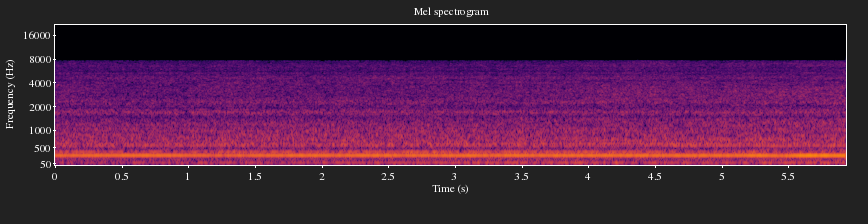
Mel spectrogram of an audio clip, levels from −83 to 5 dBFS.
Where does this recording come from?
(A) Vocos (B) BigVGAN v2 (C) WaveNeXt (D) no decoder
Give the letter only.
D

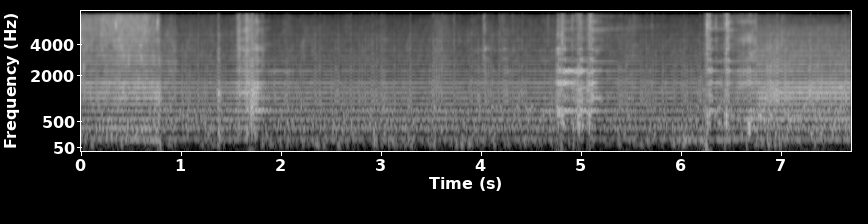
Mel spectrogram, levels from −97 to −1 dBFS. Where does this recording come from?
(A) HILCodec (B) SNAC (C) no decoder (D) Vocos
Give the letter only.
D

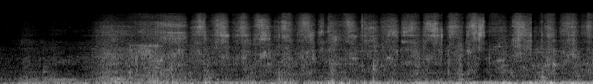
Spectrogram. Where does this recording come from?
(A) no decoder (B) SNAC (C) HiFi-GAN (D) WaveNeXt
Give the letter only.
B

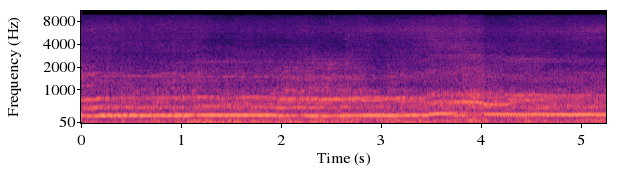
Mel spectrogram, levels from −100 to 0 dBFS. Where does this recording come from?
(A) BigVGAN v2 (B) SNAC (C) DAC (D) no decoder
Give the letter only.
B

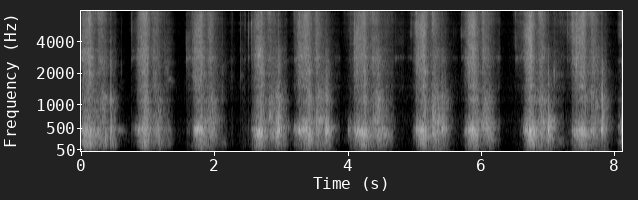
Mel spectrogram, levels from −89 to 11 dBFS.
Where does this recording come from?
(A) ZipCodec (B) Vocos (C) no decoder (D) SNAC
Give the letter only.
A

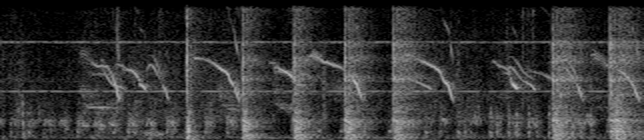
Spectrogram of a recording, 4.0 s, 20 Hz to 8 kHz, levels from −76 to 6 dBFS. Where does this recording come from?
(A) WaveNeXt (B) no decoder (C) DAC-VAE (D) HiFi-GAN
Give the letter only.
B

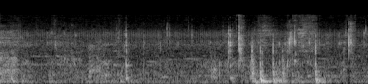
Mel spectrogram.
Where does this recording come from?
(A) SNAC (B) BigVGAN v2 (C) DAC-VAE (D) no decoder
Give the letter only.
D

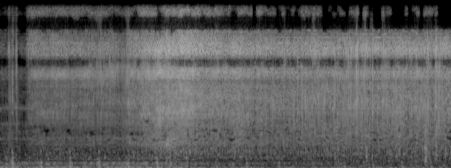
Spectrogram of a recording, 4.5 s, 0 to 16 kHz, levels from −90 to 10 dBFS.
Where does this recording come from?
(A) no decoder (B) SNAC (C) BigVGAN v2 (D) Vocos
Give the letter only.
C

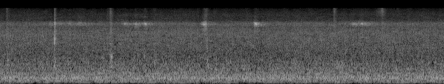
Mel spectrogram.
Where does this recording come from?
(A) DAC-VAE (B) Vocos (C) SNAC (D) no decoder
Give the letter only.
A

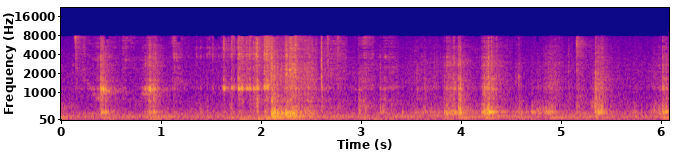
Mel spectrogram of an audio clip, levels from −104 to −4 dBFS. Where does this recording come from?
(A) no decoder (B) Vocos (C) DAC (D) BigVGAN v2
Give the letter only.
A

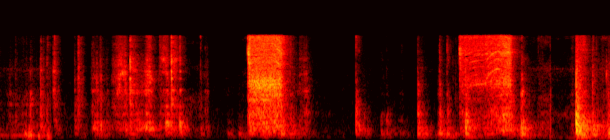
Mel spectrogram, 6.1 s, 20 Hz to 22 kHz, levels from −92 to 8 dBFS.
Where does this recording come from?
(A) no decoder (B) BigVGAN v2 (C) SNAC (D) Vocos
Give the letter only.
A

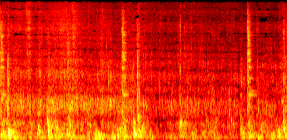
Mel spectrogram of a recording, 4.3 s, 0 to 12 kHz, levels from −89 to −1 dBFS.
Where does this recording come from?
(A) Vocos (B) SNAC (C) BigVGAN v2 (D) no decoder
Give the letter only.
D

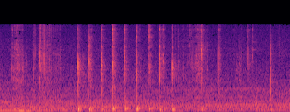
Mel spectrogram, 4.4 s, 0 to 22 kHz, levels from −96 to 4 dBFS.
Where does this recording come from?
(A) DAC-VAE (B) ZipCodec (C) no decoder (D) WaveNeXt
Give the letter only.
C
